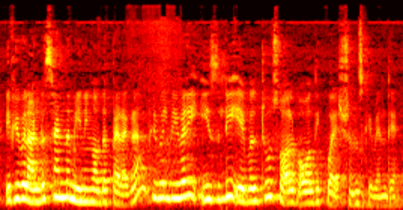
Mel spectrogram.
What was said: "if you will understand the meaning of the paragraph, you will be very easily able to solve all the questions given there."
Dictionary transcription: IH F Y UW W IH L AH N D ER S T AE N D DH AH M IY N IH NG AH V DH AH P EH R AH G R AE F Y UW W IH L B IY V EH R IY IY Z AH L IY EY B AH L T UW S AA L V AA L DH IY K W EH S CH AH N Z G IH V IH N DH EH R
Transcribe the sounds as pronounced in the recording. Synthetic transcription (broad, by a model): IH F Y UW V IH L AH N D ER S T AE N D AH M IY N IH NG AH V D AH P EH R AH G R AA F Y UW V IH L B IY V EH R IY IY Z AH L IY EY B AH L T UW S AA L V AA L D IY K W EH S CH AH N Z G IH V IH N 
